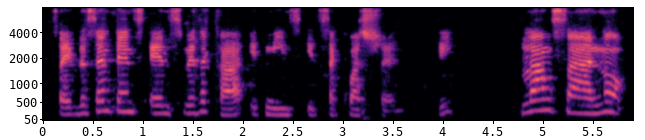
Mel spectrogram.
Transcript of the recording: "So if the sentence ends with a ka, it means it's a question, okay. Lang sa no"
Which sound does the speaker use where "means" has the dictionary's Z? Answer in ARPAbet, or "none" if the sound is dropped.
S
